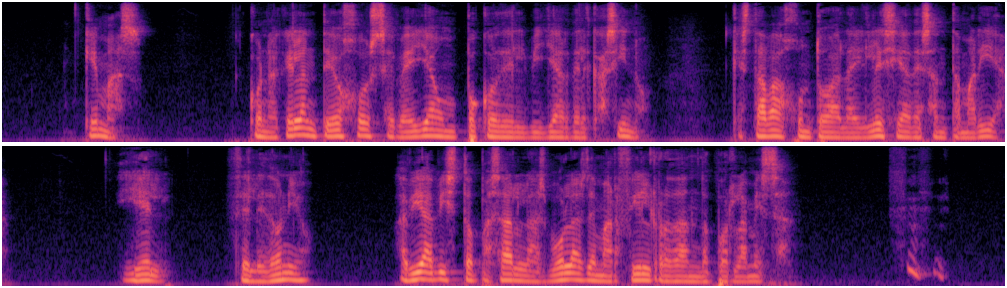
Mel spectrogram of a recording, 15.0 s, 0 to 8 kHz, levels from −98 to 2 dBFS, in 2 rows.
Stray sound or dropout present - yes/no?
yes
